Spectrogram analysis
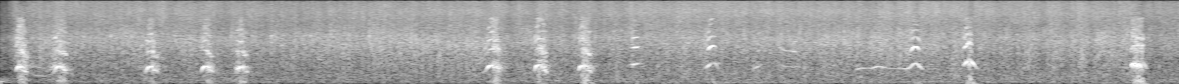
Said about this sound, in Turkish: Hangi köpeğin sesi kaydedildi bilmiyorum ama e, derdini en net anlatan bu dostumuzu tebrik ediyorum kendisine.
